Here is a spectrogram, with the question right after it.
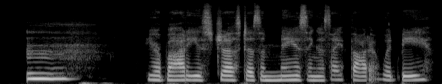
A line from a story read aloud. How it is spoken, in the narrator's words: Karen cooed hotly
